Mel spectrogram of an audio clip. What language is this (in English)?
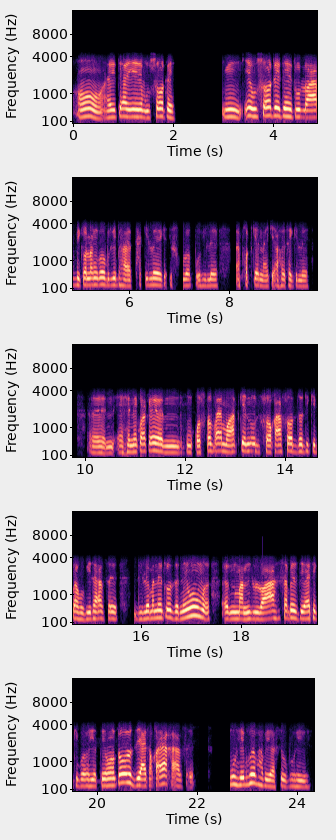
Assamese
